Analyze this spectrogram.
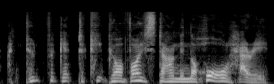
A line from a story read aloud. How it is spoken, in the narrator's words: Hermione whispered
